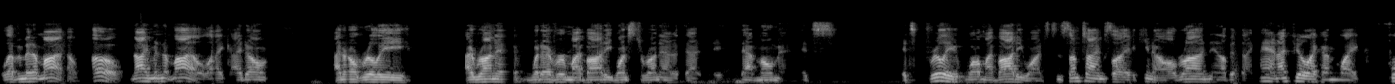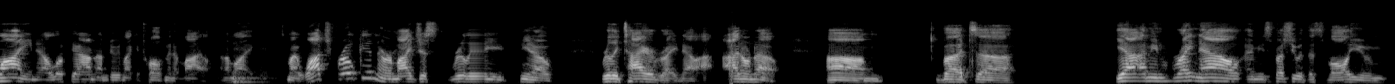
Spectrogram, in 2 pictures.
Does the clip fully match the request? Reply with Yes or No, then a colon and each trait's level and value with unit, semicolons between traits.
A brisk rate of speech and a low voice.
Yes: fast, 210 wpm; low, 120 Hz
